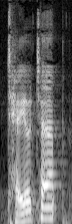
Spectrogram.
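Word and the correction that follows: Ptahhotep: the teachings of Teotep? – Ptahotep. – Ptahotep. Okay. I was doing the silent P.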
